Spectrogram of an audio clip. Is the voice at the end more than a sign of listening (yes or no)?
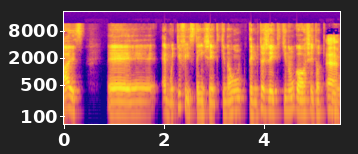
no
